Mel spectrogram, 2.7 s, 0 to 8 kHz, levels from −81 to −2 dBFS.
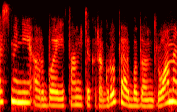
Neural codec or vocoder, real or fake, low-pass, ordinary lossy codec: none; real; 7.2 kHz; Opus, 16 kbps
